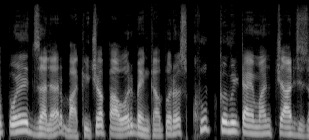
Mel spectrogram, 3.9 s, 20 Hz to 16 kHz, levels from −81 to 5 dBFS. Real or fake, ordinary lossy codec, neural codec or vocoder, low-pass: fake; none; codec, 32 kHz, 1.9 kbps, SNAC; 14.4 kHz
